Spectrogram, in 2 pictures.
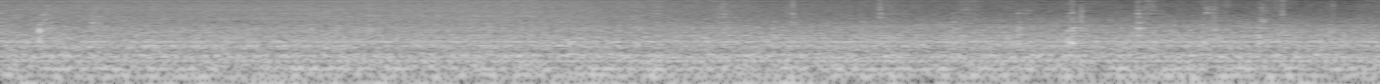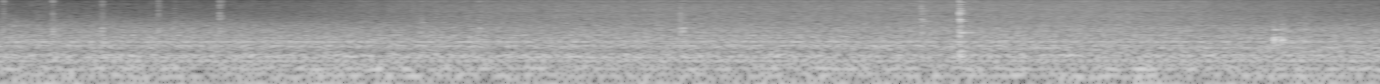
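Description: Steady mechanical hum, like a fan or appliance motor. Over it come a few sharp light metal clicks and taps as a tuna can is tipped and pressed against a stainless steel bowl to empty it, the loudest about three-quarters of the way through.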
